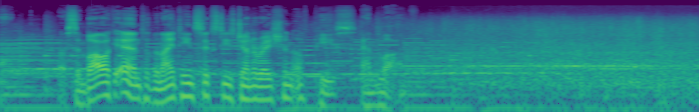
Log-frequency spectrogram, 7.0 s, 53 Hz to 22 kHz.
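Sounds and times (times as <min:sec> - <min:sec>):
speech: 0:00.6 - 0:04.4
wind turbines whooshing on an exposed ridge at Altamont Pass: 0:04.0 - 0:06.9.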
